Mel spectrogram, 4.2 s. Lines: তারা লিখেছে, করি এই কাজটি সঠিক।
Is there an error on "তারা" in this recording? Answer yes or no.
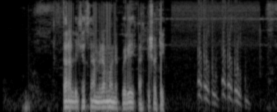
no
